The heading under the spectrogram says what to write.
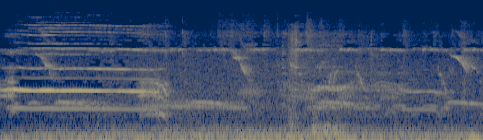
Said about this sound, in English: Now, for anyone who's been to Alaska can tell right away that those rooster sounds were not from Alaska, but probably from somewhere in the Hawaiian Islands.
